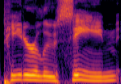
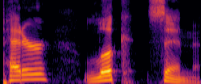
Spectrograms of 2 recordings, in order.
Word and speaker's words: Peter Luccin: about, because since the last time we spoke, Petter Luccin. By the way, we have to just officially establish from the beginning that for the last, I don't know, 10 years, we've all been calling him Peter Luccin, and I swear, at one point when I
